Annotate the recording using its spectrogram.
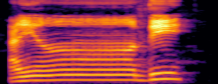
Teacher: من عندی، عین کو نون کے ساتھ ملانا ہے، نون ساکن ہے، نون ساکن کے بعد دال ہے تو یہاں پر اخفا کریں گے، آواز ناک میں چھپائیں گے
